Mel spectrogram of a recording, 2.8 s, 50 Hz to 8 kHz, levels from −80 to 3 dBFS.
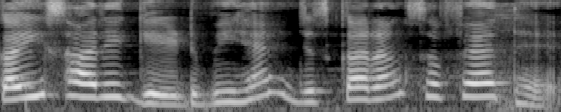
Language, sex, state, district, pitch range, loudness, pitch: Hindi, female, Bihar, Darbhanga, 295-365 Hz, -16 LUFS, 350 Hz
